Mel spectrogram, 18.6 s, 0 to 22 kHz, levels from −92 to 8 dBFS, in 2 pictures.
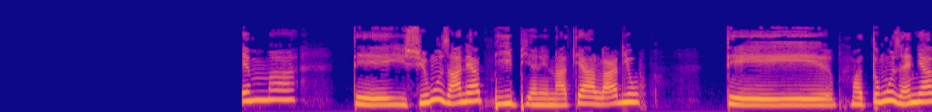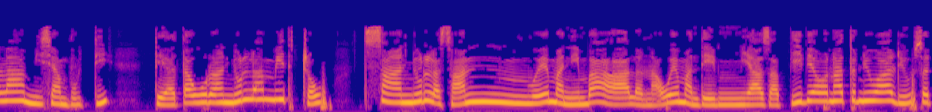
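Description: The input was likely lost at the start, so the speech opens with an audio dropout to silence, dead digital silence with no room tone, until 2.42 s. Throughout, AAC compression likely discarded detail: nothing is heard above 9 kHz, and the plainly audible dull, warbling smear points to a low bitrate around 32 kbps.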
